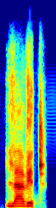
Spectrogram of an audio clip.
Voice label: "lavage", Indian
